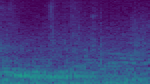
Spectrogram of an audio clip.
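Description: Racing pigeons cooing softly in a loft during a GPS race event, a low continuous murmur at moderate distance.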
